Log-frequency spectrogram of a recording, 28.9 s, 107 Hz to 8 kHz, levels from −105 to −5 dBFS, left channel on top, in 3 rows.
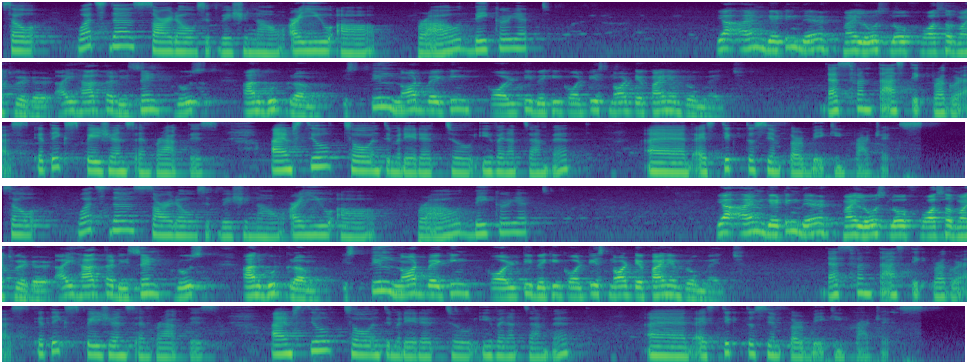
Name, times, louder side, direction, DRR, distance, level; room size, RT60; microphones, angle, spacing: voice 1, 0.7-3.7 4.2-5.3 17.8-21.4 21.6-25.0 25.7-28.5, left 2 dB, 25° left, 1.4 m, -37 dB
voice 2, 7.1-11.7 12.1-16.9, right 3 dB, 50° right, 1.2 m, -33 dB
28.5 x 20.0 x 7.9 m
head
